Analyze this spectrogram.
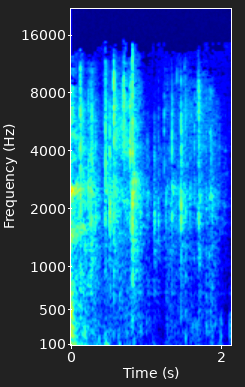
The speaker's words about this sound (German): Aber es sind meine Nüsse. kann man ja so eine Tüte so halb aufreißen? Wie kannst du so mit meinen Nüssen umgehen?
